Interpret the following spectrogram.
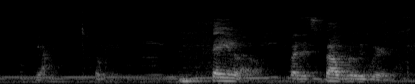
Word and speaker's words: phthalo: a phthalo blue it's p-h-t-h-a-l-o it's the weirdest spelling in the world but we pronounce it phthalo for the longest time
